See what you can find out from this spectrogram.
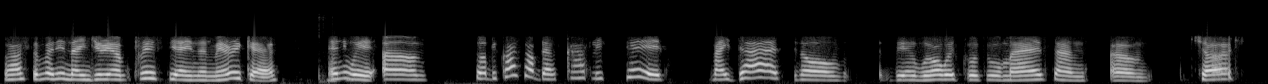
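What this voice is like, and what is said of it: Nigerian English accent. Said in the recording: “You can tell from my accent, I'm from Nigeria.”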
